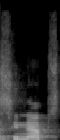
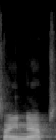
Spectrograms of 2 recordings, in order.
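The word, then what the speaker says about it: synapse: Axon उनको क्या करता है, सिनैप्स तक ले जाता है इसको। सिनैप्स, साइनैप्स, आप कुछ भी प्रोनाउंस कर सकते हो अपने अकॉर्डिंग, ठीक है।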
